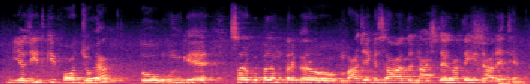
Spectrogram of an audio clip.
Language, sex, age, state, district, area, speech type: Urdu, male, 18-30, Bihar, Darbhanga, urban, spontaneous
